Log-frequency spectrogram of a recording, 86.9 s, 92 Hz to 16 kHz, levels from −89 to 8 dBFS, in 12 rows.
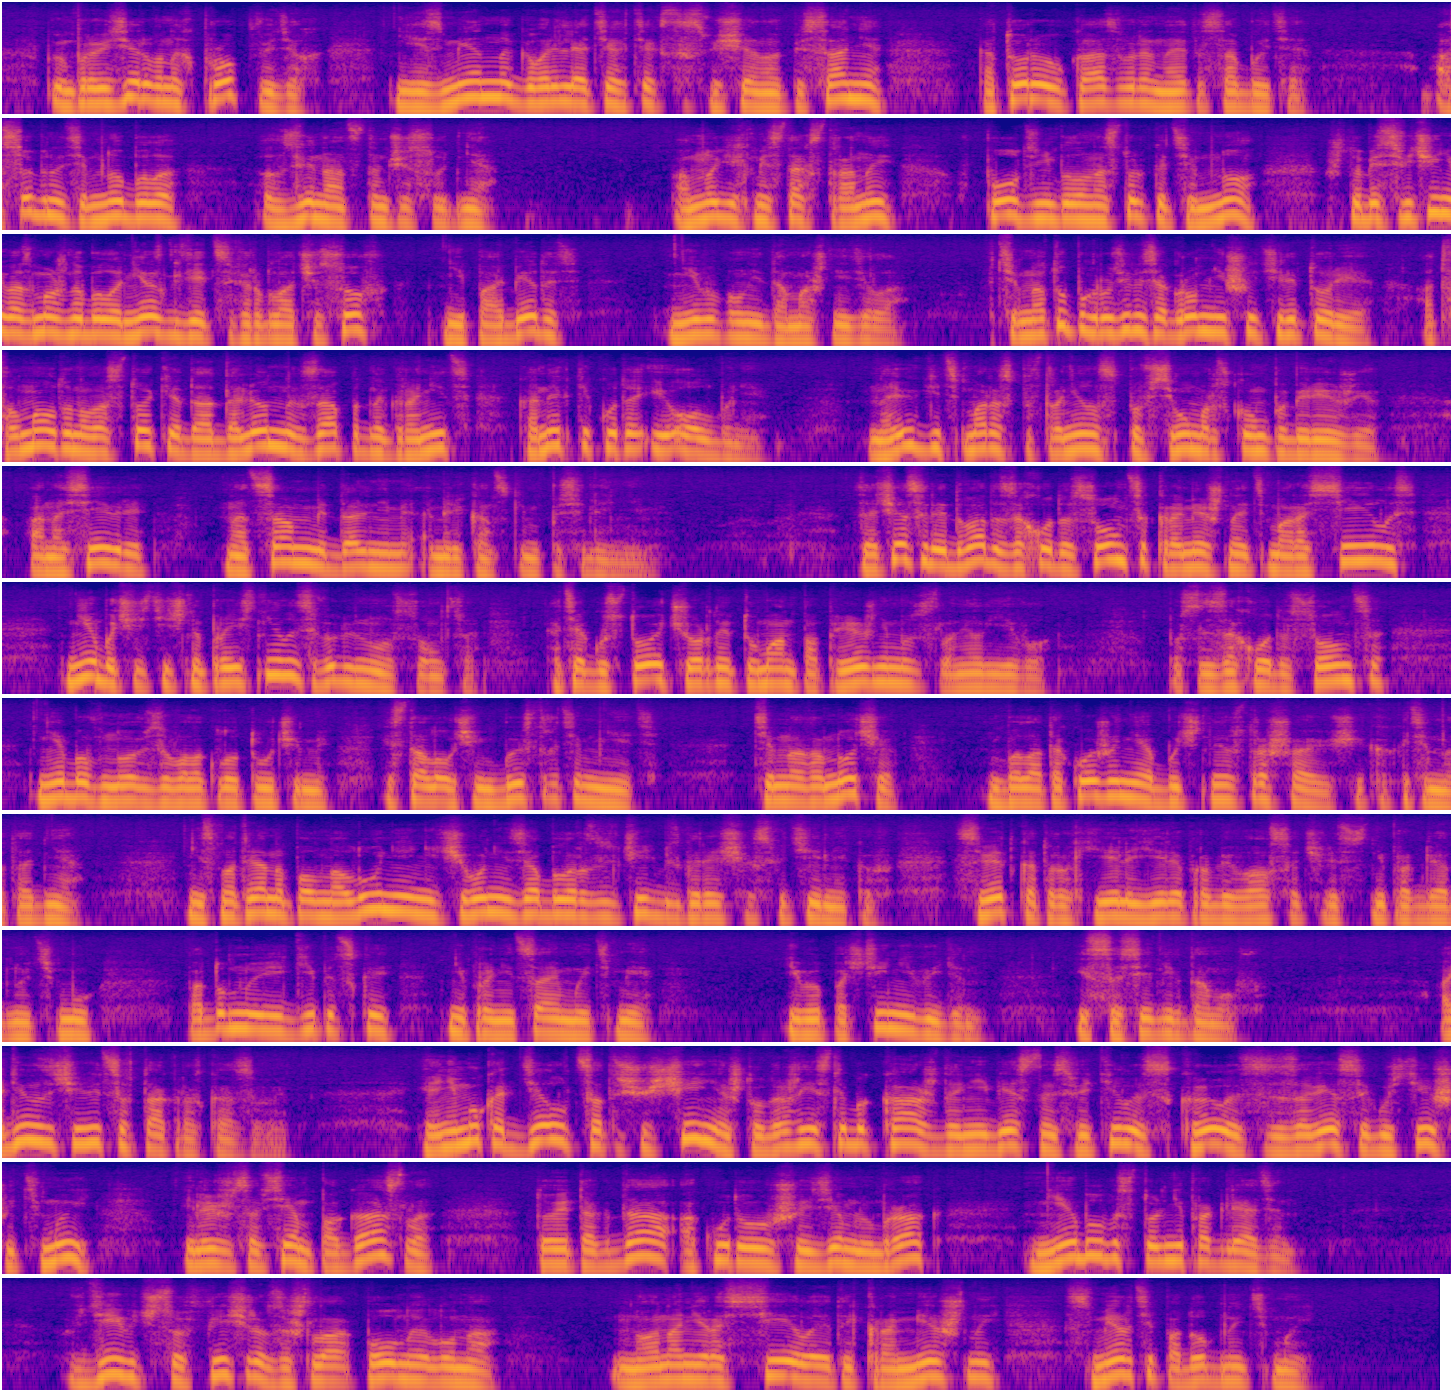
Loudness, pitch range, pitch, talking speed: -19 LUFS, 125-170 Hz, 145 Hz, 145 wpm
